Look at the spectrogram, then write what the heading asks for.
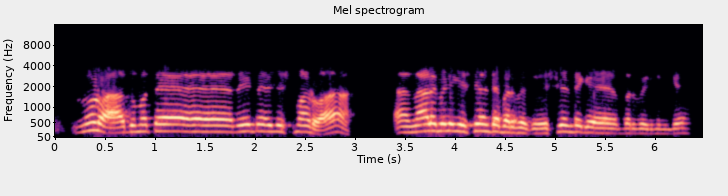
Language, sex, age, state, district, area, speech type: Kannada, male, 60+, Karnataka, Dakshina Kannada, rural, conversation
